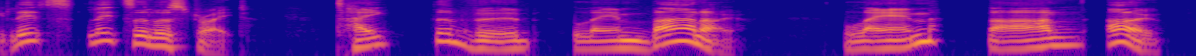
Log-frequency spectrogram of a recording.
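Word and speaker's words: λαμβάνω: So it must go on the second to last syllable, lambano.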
